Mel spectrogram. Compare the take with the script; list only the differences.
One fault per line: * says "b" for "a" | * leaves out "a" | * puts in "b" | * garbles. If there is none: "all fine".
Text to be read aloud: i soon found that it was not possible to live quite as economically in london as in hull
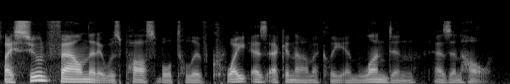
* leaves out "not"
